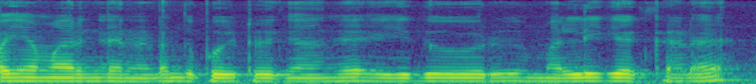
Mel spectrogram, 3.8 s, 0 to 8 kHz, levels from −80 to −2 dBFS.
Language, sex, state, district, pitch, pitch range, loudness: Tamil, male, Tamil Nadu, Kanyakumari, 120 Hz, 115-125 Hz, -15 LUFS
